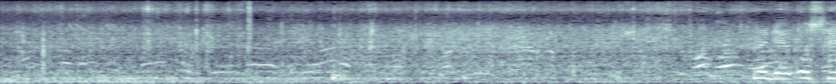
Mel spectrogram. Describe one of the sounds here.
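Water splashes as a man wades through a river.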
